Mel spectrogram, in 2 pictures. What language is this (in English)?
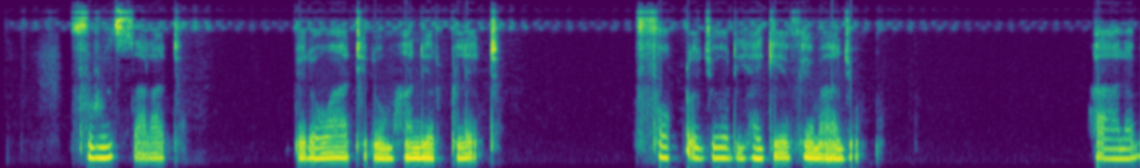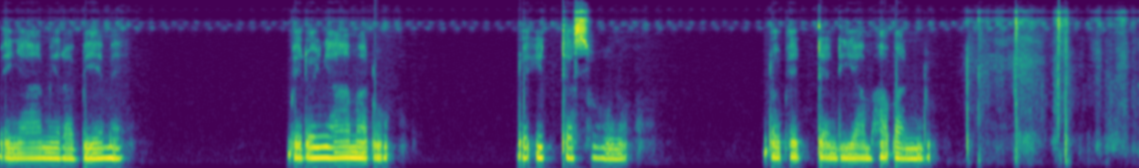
Fula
